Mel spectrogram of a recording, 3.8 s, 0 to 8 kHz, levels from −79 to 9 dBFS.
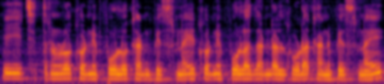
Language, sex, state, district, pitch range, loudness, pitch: Telugu, male, Telangana, Hyderabad, 125-135 Hz, -18 LUFS, 130 Hz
